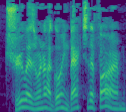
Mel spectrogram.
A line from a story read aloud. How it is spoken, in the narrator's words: cried the cabbages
